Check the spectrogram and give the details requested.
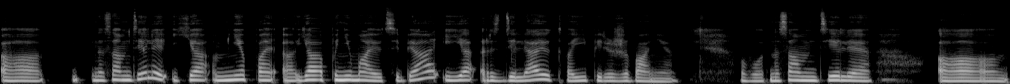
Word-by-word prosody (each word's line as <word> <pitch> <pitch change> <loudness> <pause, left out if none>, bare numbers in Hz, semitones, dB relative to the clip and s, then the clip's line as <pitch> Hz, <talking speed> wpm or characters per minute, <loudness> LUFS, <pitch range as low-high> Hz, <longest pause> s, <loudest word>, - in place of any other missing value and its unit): а, 165 0 -1 0.3
н 200 - -5
на 185 -1 -1
самом 205 +2 +2
деле, 255 +2 0
я 195 +3 -1
мне, 200 +3 +4
по 195 -2 -1
а 170 0 -2
я 205 +3 +3
понимаю 200 -4 +4
тебя, 210 - -3
и 190 - -2
я 195 +2 +1
разделяю 180 +5 0
твои 170 0 -2
переживания. 160 -4 -3 0.6
Вот, 155 0 -5
на 170 -1 0
самом 185 -1 +2
деле, 180 -3 +1 0.6
ам, 155 -2 0
180 Hz, 130 wpm, -23 LUFS, 165-200 Hz, 0.6 s, мне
